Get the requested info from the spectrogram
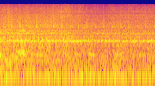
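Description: A car engine idling steadily after being started: an even low rumble with a thin steady whine above it.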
